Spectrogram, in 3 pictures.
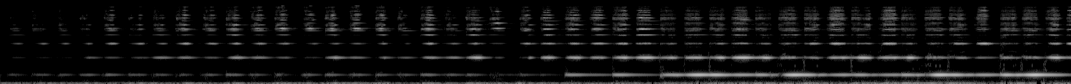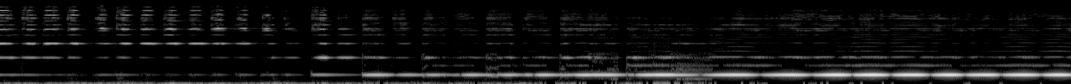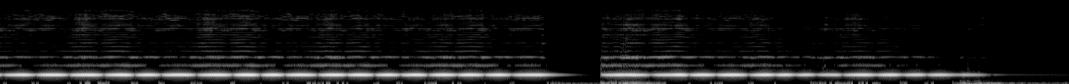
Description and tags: Laargo crecendo
ring, clang, clink, tinkle, violin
